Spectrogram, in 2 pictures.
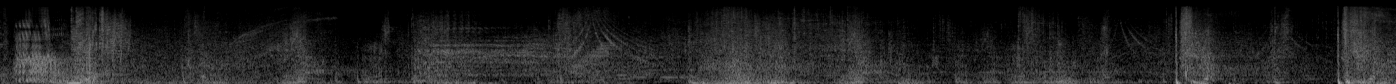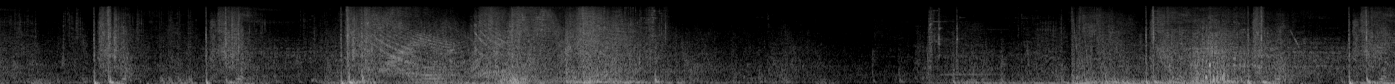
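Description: Gunfire and blasts crack in quick bursts.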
